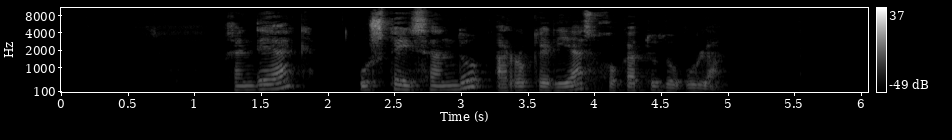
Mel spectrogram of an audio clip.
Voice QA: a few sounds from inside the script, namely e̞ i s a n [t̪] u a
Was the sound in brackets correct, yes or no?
no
